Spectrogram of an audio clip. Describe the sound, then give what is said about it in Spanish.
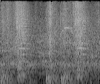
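Football supporters of San Roque de Lepe protest in the stadium stands during a match against Las Palmas, a dense, sustained crowd roar that swells and dips in loudness without letting up. “Las Palmas, de nuevo se queja la afición del San Roque del Epe.”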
